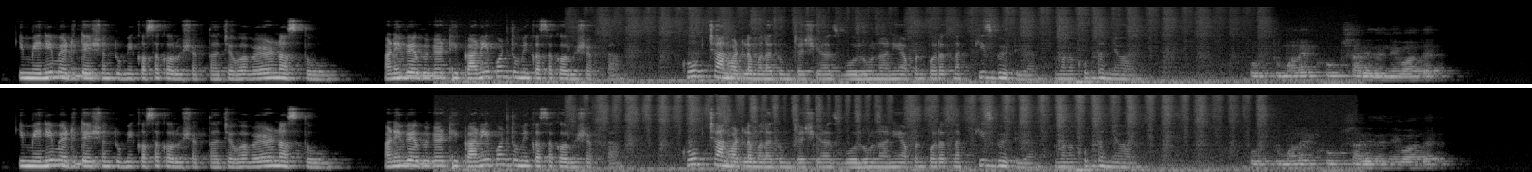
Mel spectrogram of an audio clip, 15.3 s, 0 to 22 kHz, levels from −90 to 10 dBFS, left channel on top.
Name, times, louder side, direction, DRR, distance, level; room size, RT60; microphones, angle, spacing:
voice 1, 0.2-3.3 3.8-6.2 6.8-11.4, equal, ahead, 7 dB, 1.7 m, -29 dB
voice 2, 4.0-4.3 7.2-7.4 12.5-14.3, left 2 dB, 50° left, -1 dB, 5.5 m, -34 dB
sound 1, 4.3-13.6, right 2 dB, 30° right, 3.9 m, -41 dB
28.5 x 13.0 x 3.3 m, 0.41 s
head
